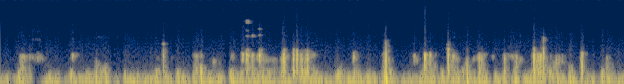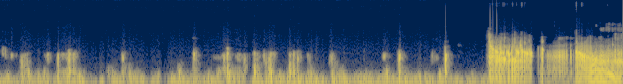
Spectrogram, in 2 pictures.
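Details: Stomach growling (borborygmi), suspected hunger: rapid low gurgling and rumbling pulses through most of the clip, ending in louder rustling noise.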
